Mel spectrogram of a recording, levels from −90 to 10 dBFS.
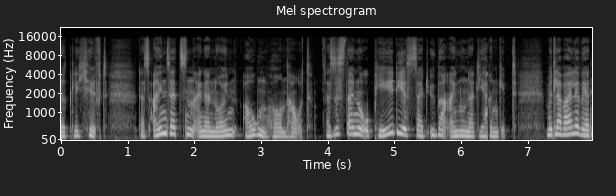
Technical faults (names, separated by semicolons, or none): damaged data in a compressed stream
